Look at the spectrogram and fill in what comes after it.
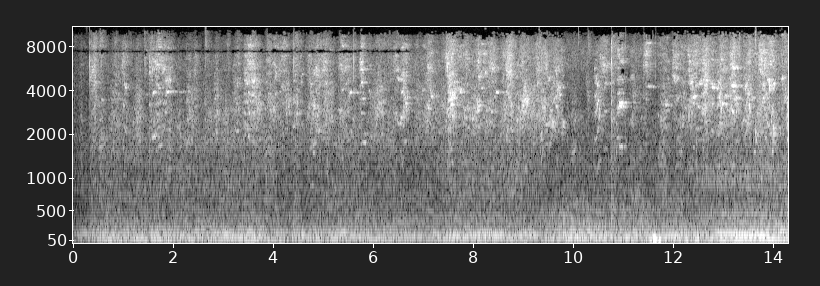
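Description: Birds chirping over a steady, low outdoor hiss.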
